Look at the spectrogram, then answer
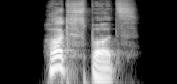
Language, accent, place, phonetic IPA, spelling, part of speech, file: German, Germany, Berlin, [ˈhɔtspɔt͡s], Hotspots, noun, De-Hotspots.ogg
- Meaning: 1. genitive singular of Hotspot 2. plural of Hotspot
